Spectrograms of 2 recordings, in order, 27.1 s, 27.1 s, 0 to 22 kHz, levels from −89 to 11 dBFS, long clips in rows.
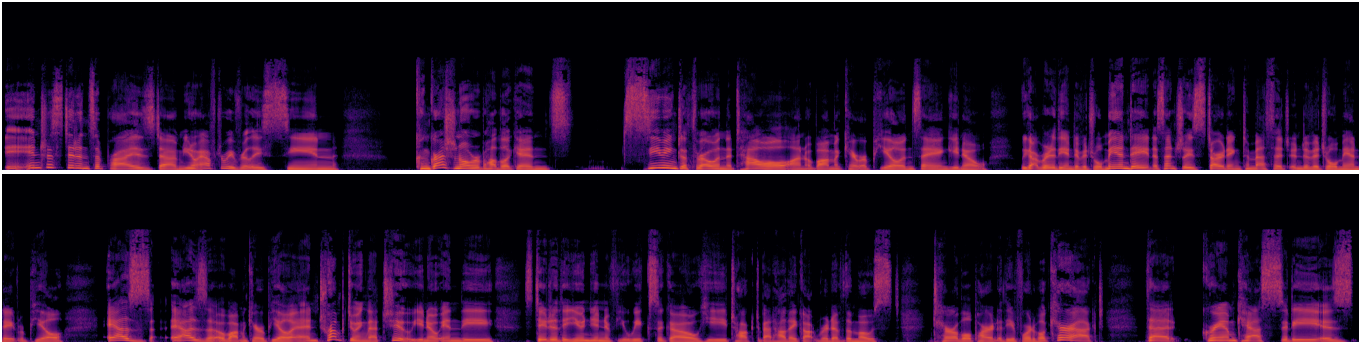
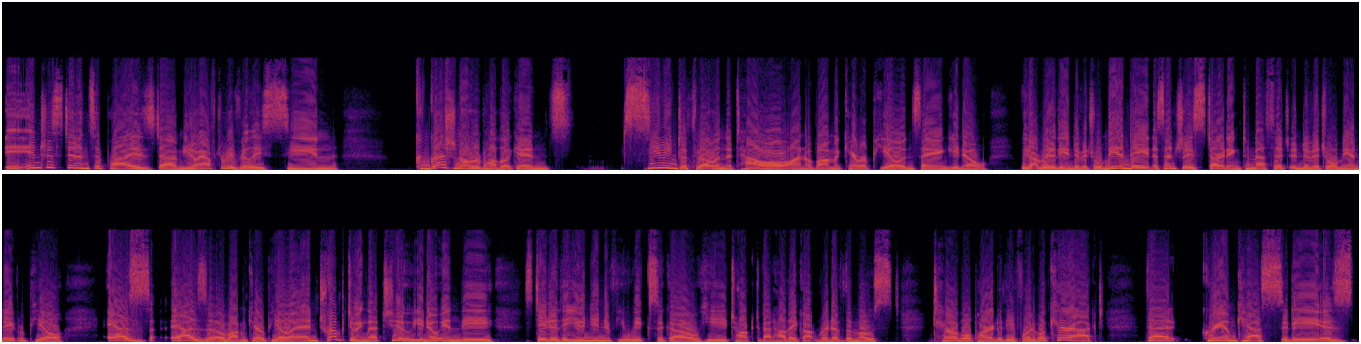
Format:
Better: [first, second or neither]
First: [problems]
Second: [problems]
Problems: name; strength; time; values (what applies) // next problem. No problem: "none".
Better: first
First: none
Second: distortion; heavy; 20% of the sound clipped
